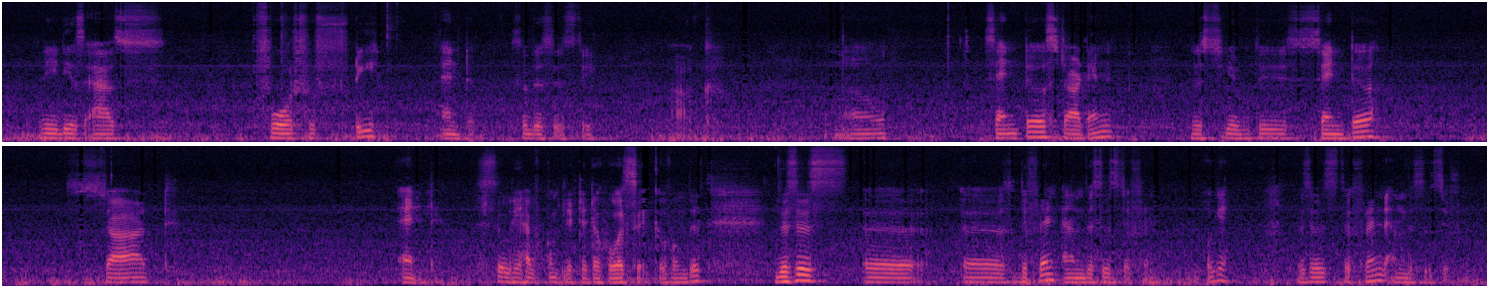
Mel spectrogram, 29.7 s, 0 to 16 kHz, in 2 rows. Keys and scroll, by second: 4.0-4.7 typing, 6.9-7.6 typing.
